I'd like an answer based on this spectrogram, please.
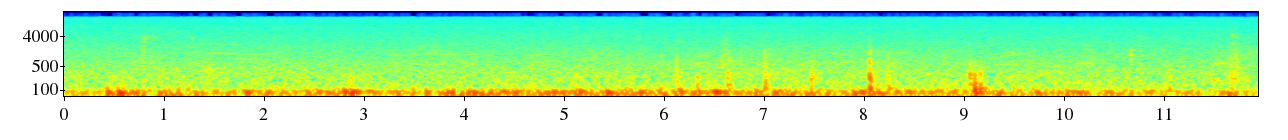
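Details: Low steady hum with scattered faint rustles and soft clicks indoors; no animal calls stand out.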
